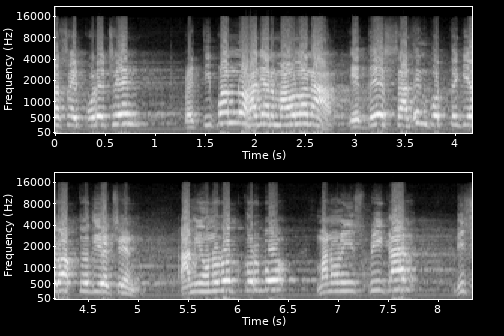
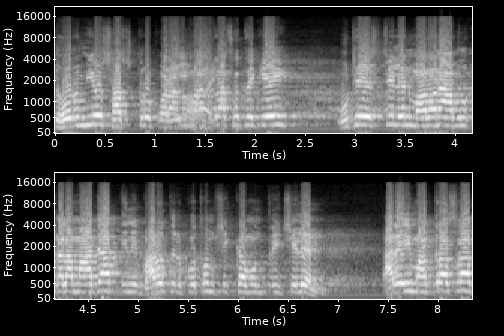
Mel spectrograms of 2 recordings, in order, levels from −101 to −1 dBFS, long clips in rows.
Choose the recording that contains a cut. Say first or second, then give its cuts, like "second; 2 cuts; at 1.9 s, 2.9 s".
second; 1 cut; at 1.4 s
